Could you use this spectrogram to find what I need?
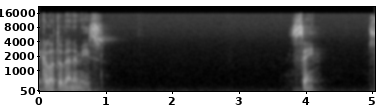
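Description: A man speaks calmly and close through a microphone, in short phrases.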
